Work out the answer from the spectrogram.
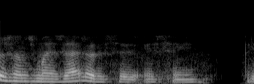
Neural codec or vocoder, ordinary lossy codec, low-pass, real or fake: codec, 16 kHz, 4.8 kbps, FACodec; AAC, 16 kbps; 7.2 kHz; fake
